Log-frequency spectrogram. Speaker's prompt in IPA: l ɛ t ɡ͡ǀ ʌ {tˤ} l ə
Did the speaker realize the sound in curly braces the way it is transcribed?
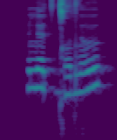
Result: no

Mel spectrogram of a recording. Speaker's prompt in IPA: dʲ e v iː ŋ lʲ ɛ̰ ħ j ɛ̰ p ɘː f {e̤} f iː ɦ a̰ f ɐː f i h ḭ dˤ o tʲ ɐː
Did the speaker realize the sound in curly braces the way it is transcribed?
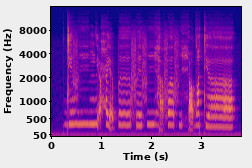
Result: no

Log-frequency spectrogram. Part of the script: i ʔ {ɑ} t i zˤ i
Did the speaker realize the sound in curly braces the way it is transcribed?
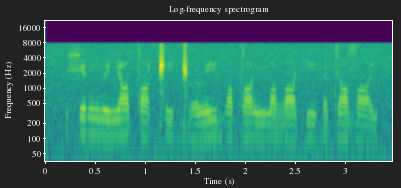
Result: no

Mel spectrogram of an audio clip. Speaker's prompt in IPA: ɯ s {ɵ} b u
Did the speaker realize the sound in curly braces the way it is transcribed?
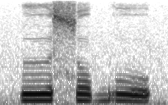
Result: no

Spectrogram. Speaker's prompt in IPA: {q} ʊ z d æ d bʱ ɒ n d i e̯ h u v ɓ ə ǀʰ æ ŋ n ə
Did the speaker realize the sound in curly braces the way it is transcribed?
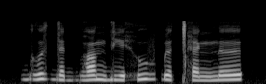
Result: no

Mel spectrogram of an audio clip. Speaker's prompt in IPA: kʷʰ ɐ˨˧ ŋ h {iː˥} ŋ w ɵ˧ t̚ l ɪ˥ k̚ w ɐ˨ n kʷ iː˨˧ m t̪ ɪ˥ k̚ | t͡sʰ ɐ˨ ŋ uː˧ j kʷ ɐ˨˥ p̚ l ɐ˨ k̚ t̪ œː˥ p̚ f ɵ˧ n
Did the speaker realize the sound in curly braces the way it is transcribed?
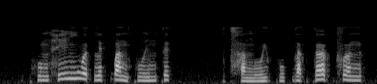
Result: yes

